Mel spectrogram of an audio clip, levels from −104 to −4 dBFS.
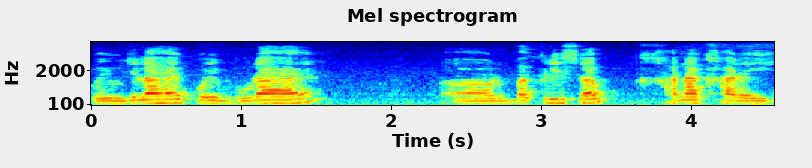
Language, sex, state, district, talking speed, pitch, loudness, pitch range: Hindi, male, Bihar, Lakhisarai, 160 wpm, 140 Hz, -25 LUFS, 130-155 Hz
